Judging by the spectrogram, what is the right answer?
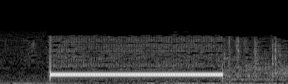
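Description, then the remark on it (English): A loud, steady telephone dial tone hums at one low pitch for nearly two seconds, then cuts off, followed by a few faint clicks as a Suffolk County number is dialed without an area code by WUSB Radio, Stony Brook, New York, for an election opinion poll. “Which means I don't have to dial an area code.”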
